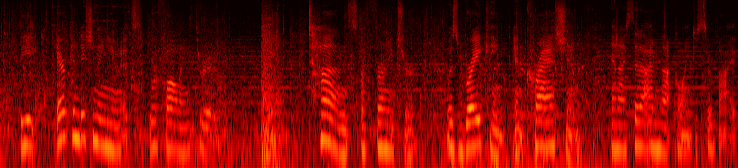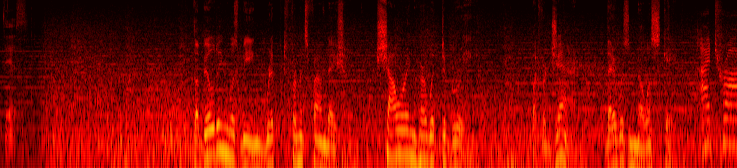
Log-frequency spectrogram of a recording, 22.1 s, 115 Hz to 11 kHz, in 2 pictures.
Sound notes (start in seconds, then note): 3.9 debris clatters; 11.6 wind blows violently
